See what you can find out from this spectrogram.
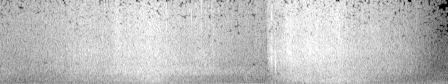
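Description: Two broad waves of ocean surf wash in and recede one after another, a steady hissing roar of breaking water with a low rumble underneath, moderately loud.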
